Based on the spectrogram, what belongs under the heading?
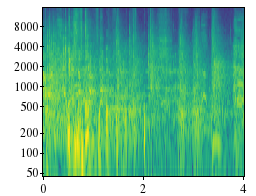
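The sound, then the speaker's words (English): A group in a crowd stomps their feet on the knee slaps of a group rhythm exercise, in a loose, uneven rhythm, heavy low thuds overlapping one another, with voices and shouts mixed in throughout. “Let me hear them stomps. Like you're stomping the devil.”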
